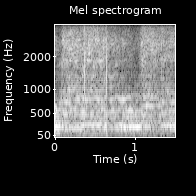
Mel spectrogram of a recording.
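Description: A loud, dense stretch of hard rock plays continuously, with driving distorted guitars and steady punchy drum hits filling the whole moment, no voices over it.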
